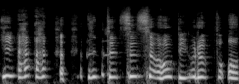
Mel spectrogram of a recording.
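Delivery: teary, crying voice, high-pitched. Retelling own words while moved at a meeting: imitating own past crying. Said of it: "and I was crying".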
